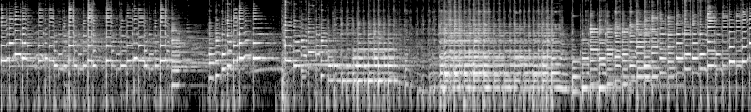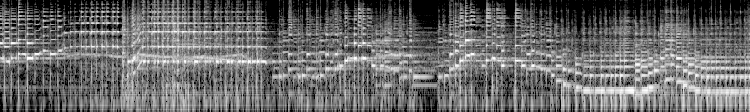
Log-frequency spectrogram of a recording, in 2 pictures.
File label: Mandolin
